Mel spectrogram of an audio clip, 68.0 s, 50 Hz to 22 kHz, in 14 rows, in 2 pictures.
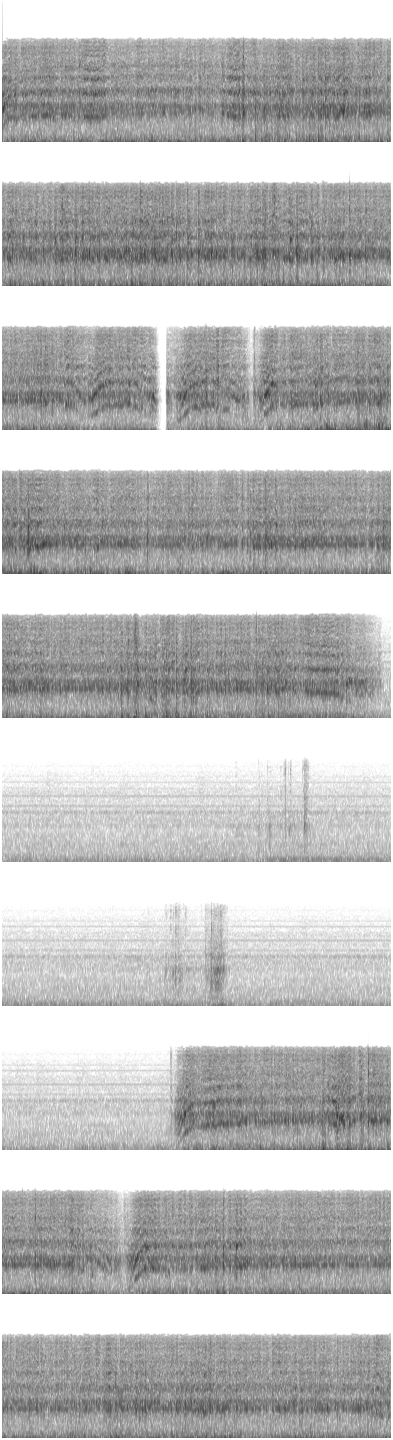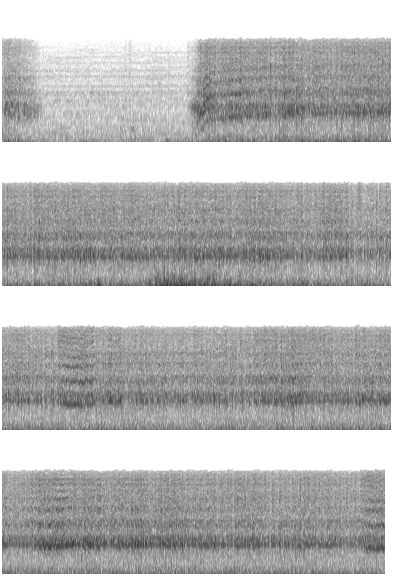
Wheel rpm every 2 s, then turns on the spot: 210, 230, 230, 240, 230, 100, 150, 230, 230, 230, 220, 170, 0, 0, 0, 0, 0, 0, 170, 210, 160, 230, 230, 230, 80, 70, 230, 230, 230, 230, 230, 230, 230, 230.
none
